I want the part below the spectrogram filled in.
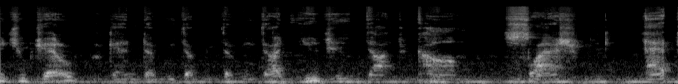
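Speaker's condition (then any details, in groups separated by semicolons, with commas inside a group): Lewy body dementia; Parkinson's-linked form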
